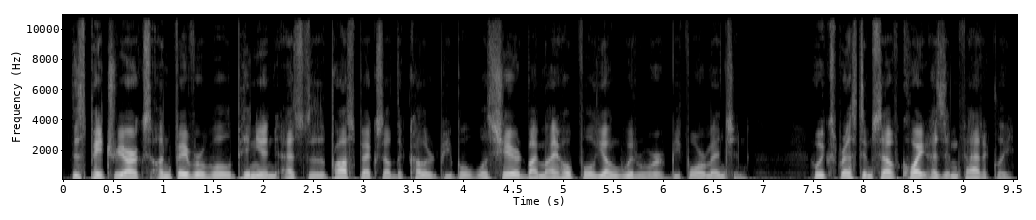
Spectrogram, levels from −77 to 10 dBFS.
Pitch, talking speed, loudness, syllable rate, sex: 105 Hz, 170 wpm, -19 LUFS, 6.3 syllables/s, male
